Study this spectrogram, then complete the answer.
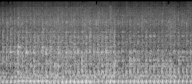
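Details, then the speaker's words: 2007 Yamaha F50 TLR outboard after water pump impeller replacement, idling: steady, even idle with a smooth low firing beat and no knocks. After 10–15 minutes water pressure is about 17–20 at idle, 25–30 at fast idle. Normal. "Okay, this bad boy's been running for about 10-15 minutes here. I've checked the pressure, water pressure is right at about 20 idling, 17-18 idling."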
